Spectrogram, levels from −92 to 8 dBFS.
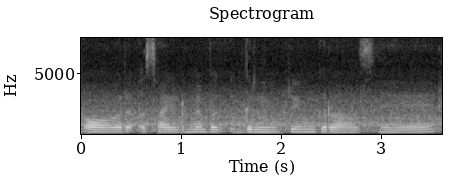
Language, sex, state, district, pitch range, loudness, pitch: Hindi, female, Punjab, Pathankot, 195-205 Hz, -18 LUFS, 195 Hz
